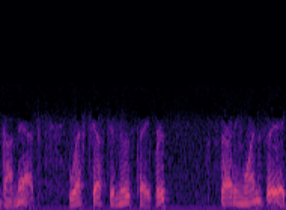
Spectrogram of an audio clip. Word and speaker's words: Gannett: Gannett, or Gannett, they prefer to pronounce it Gannett, Westchester newspapers.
